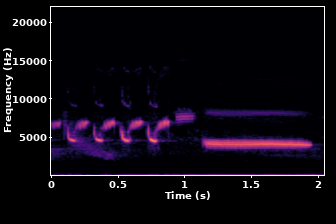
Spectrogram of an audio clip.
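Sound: yellowhammer singing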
